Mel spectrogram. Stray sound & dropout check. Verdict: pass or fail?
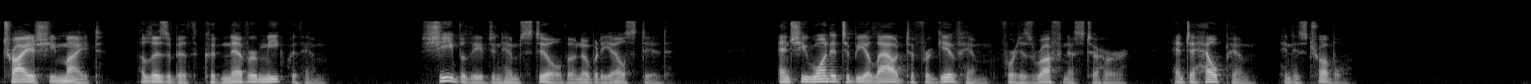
pass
